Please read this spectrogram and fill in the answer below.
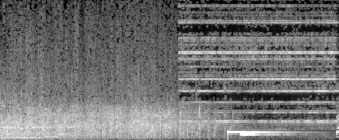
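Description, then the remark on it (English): A loud electric bell rings continuously over crowd applause, its steady high-pitched clang joined partway through by a sharper alarm-like tone. “bell is a signal for me, not for you.”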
